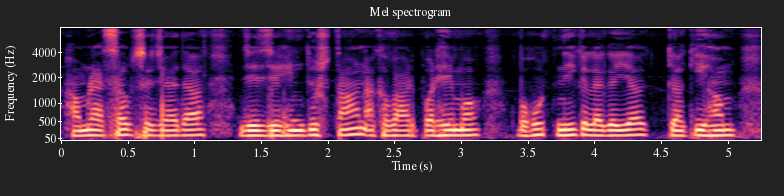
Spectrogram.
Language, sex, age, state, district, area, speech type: Maithili, male, 18-30, Bihar, Darbhanga, rural, spontaneous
